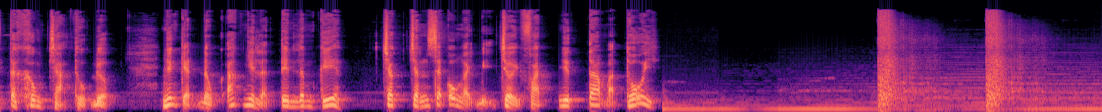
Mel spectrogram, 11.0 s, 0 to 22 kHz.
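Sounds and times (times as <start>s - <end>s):
speech: 0.1s - 6.8s
gunshots: 8.8s - 10.6s.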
